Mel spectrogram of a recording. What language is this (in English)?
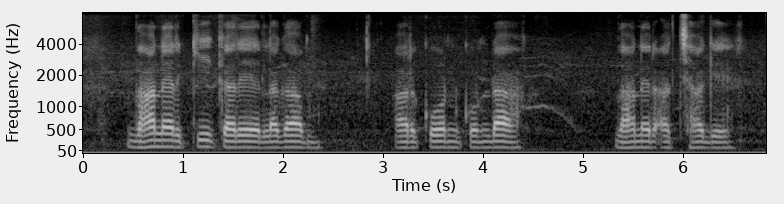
Magahi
